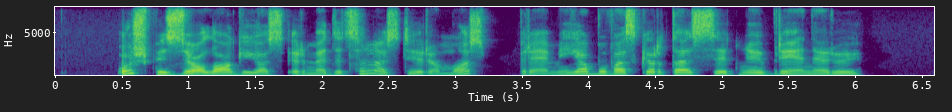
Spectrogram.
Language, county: Lithuanian, Utena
